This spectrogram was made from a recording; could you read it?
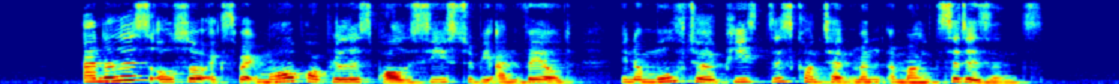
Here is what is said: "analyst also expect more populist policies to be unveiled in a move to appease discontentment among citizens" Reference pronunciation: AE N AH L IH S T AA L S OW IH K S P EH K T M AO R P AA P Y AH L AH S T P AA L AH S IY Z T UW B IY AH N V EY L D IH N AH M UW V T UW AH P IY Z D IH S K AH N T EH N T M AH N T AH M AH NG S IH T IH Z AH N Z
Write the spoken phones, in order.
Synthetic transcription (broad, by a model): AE N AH L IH S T AA L S OW IH K S P EH K T M AO P AA P Y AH L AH S P AA L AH S IY S T UW B IY AH N V EY L D IH N AH M UW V T UW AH P IY S D IH S K AH N T EH N T M AH N T AH M AH NG S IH T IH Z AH N S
